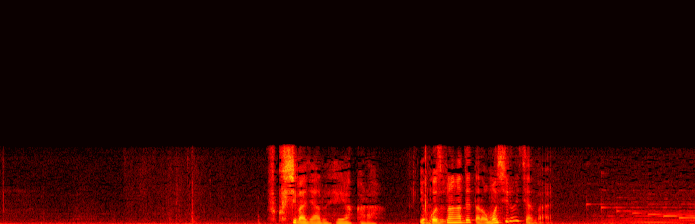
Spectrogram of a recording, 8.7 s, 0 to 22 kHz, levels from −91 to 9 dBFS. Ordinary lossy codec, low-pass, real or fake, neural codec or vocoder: none; none; real; none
